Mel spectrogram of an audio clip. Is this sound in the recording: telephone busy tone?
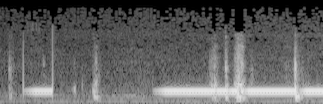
yes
